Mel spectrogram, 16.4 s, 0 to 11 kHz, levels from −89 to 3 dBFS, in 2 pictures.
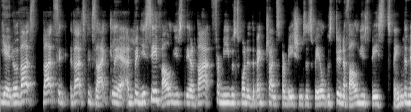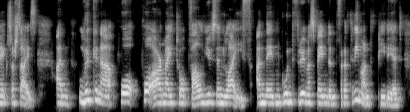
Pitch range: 175-220 Hz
